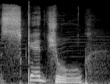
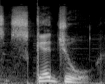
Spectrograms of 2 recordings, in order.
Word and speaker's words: schedule: I have just listened to the first half of episode 1 of the Time War 2 box set, and the word schedule has twice been pronounced in the American way as schedule. – Which you've just done. – Schedule. Yeah. Schedule. As you know, in British English, the word is pronounced schedule, as Nick has already demonstrated his linguistic pedantry in recent podcasts over the pronunciation of the word harassment or harassment.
